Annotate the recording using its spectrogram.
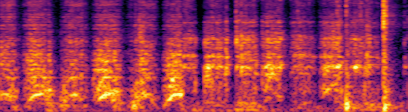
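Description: Small hand saw cutting through a wooden board along a curved line, in fast, even back-and-forth strokes. The sawing stops near the end as the curved piece comes free.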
